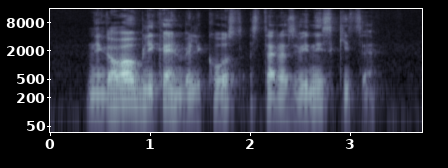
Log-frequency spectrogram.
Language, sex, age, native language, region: Slovenian, male, 12-17, Slovenian, Central Slovenia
